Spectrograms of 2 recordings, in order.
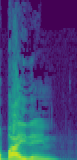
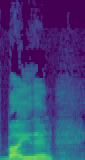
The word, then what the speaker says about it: Biden: Claro, Biden es la producción en inglés, pero para la gente que no sabe o lo lee en los medios de comunicación Biden y vuelve a pronunciar, entonces, bueno, se escribe Joe Biden, pero es Biden.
